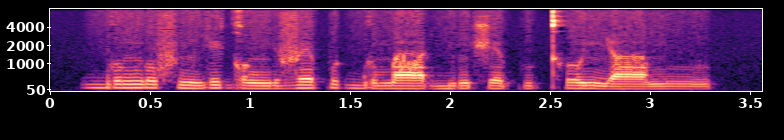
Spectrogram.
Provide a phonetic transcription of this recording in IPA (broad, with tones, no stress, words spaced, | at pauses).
ɡ͡bo˦ŋo˦ fĩ˨je˦ɡɔ˨ŋɪ˨ vɛ˦pʊ˦ɡ͡bʊ˨maː˨ ɡ͡bĩ˨ʃɛ˨kʷɪ˨ kʰo˦ɲaː˨muː˨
